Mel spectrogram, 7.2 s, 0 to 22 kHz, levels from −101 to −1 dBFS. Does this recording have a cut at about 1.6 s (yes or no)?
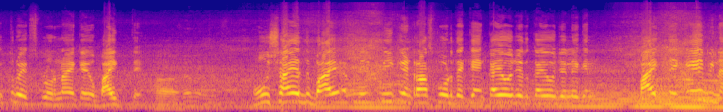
no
